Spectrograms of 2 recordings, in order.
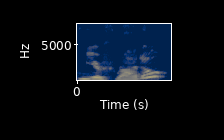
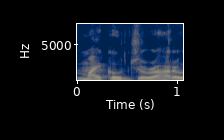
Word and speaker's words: Michael Gerardo: And I have Mirfrado. go ahead and share and correct my pronunciation. No, it's Michael Gerardo.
